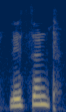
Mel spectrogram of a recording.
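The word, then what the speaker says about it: listen: बोल सकते हो आप लिसन लिसन लिसन ठीक है और इसमें टी साइलेंट होता है दोस्तों।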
